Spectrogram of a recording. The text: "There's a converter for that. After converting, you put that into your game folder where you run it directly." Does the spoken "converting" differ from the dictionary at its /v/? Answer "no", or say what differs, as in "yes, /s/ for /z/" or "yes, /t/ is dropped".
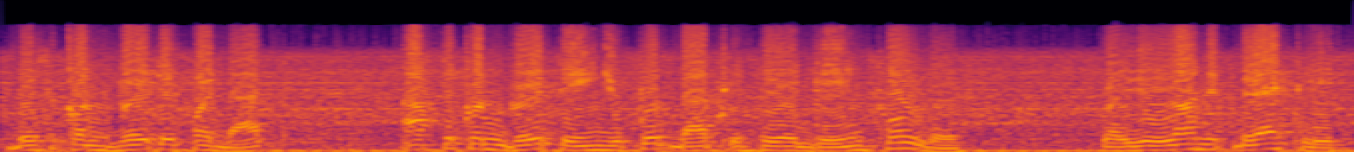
no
